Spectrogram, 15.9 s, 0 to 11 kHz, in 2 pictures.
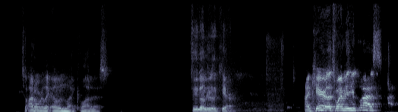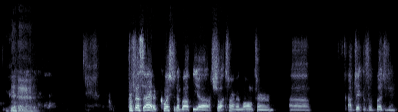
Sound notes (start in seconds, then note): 7.6 laughs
